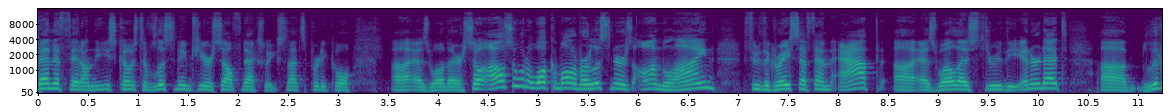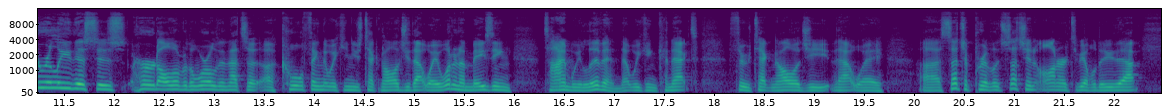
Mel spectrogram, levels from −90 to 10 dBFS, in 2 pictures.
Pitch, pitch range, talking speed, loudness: 155 Hz, 140-185 Hz, 245 wpm, -32 LUFS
